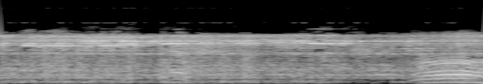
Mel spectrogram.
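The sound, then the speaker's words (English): A train rumbles and clatters with a dense, steady roar, then a rising metallic squeal of brakes cuts in near the end as it slows down, loud. “I must bring this train to a stop.”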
